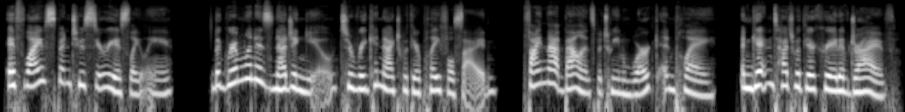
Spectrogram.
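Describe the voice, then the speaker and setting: A woman's voice: a little high, smooth, no room sound, clean studio sound. A young woman hosting a podcast, chatting casually and then reading listener stories aloud. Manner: chatty, laughs easily, reads stories aloud. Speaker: podcast host.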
